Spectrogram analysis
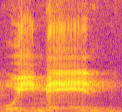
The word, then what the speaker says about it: women: Next দেখো ওম্যান, ওম্যান থেকে উচ্চারণ হবে উইমেন।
